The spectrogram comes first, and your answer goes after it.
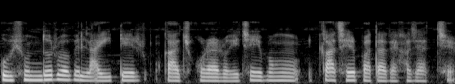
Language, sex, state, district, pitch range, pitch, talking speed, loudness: Bengali, female, West Bengal, Malda, 170-195 Hz, 185 Hz, 185 wpm, -18 LUFS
